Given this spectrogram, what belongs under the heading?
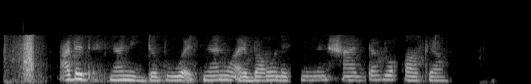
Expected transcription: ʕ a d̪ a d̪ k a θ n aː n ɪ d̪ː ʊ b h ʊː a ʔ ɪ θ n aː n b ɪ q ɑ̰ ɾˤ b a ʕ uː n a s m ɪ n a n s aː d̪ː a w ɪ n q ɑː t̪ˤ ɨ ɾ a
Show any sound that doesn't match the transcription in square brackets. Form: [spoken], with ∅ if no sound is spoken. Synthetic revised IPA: ʕ a d̪ a d̪ [ʔ] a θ n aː n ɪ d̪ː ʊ b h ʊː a ʔ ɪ θ n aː n [w] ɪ [ʔ] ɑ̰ ɾˤ b a ʕ uː n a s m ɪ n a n [ħ] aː d̪ː a w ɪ [∅] q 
